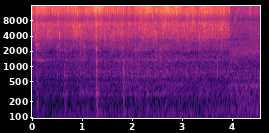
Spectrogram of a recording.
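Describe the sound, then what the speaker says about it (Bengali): Onion frying with turmeric and chili in a pan, with a steady loud sizzle and the occasional scrape of a stirring spoon, close and continuous, with no talk. "হলদি মরিচ দেওয়ার পরে এটা ভালো করে মরিচটা পেঁয়াজটা ভালো করে মিশিয়ে ভাজতে হবে।"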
